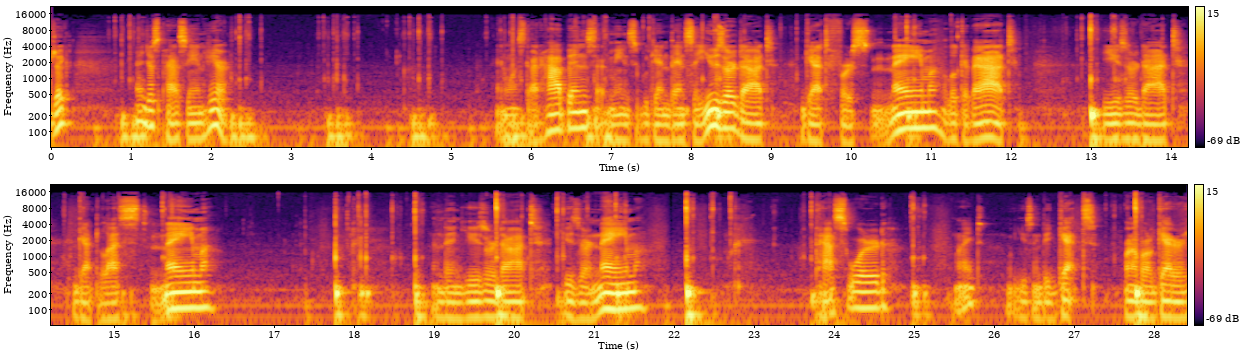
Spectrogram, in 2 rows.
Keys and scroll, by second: 10.7 Return, 15.7 Return, 21.3 Return, 25.0 Return.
